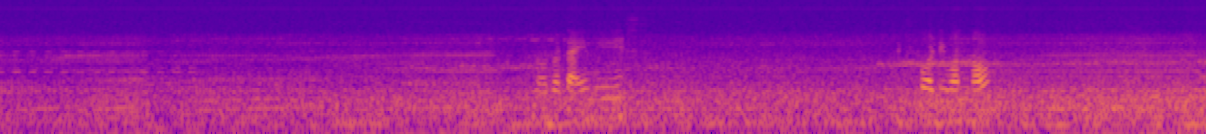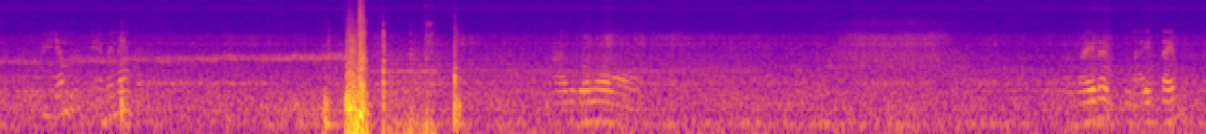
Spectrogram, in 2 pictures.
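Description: Wind rushes past the rider.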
